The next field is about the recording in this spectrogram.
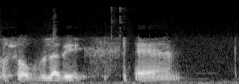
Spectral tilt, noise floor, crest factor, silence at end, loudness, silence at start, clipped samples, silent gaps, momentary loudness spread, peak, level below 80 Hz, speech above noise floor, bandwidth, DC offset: -6.5 dB/octave; -37 dBFS; 14 dB; 0.35 s; -12 LUFS; 0 s; under 0.1%; none; 14 LU; 0 dBFS; -40 dBFS; 25 dB; 15.5 kHz; under 0.1%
